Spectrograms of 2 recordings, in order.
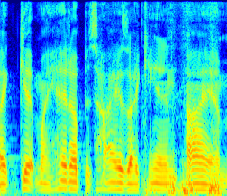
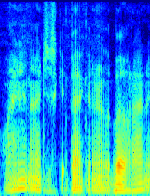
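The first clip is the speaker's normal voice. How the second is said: echoes the question fast and much softer, half to himself; quiet rushed echo; 11 dB quieter, much faster than usual. Retold or imitated. Answering people who ask why he quit, rushed quiet echo. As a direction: toss it back quickly under his breath. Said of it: "And I'm like".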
